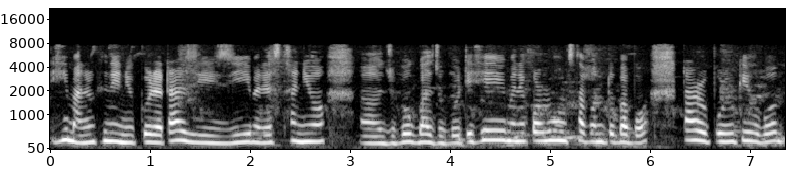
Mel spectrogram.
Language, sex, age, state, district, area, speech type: Assamese, female, 18-30, Assam, Udalguri, rural, spontaneous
